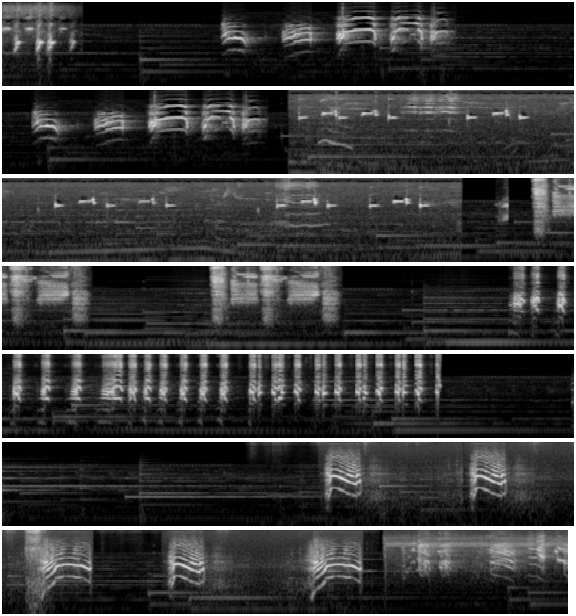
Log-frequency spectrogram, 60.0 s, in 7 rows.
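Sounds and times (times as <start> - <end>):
geese honking: 10.1 - 27.0, 33.4 - 40.9, 47.6 - 53.0, 53.9 - 59.9
whistled bird chirps: 12.9 - 24.1
low steady hum: 54.5 - 57.1.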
